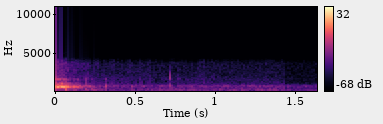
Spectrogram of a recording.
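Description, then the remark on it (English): The speaker's dog gives a single short bark at the start, fairly loud and slightly echoey, fading quickly into a quiet hum with one faint small click afterward. “That dog knows why it's important. Yes, my dog.”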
